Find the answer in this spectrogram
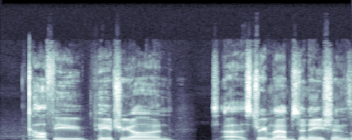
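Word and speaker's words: Ko-fi: the co coffee coffee, I always want to call it Kofi because the way it's spelled, but coffee, Patreon, uh Streamlabs donations,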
